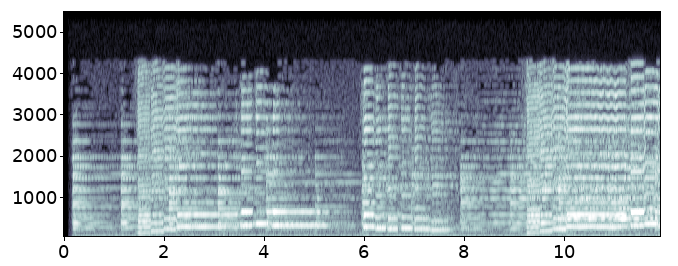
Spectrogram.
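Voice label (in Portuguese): Masculino, Telemensagens Aniversários; PADRINHO; Telemensagens 2017; Aniv Familiar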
